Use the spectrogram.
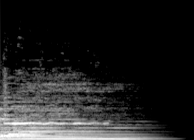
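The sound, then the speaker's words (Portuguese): A radio show jingle for a questions-and-answers segment sounds as one short, rich musical tone that rings out and fades away smoothly in under two seconds. No voices are heard. “a gente vai pedir para ela chamar a nossa vinheta de perguntas e respostas.”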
